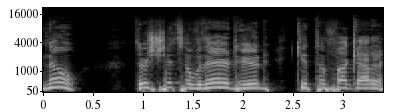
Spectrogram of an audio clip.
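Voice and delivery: put-on angry shout, pitched way up. Retelling how a dude caught you at the cooler, imitating someone yelling. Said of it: "yelling at me like I was stealing".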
